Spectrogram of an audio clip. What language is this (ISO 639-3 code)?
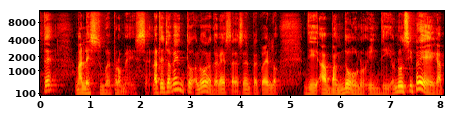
ita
